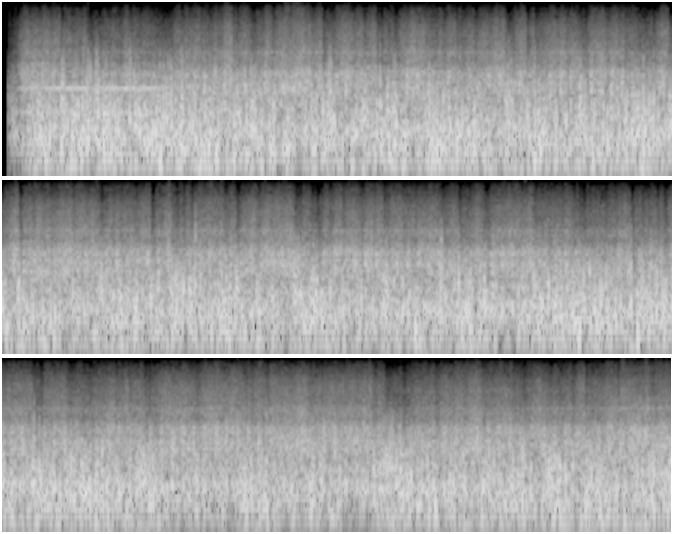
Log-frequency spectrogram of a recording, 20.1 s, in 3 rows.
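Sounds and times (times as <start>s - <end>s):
steady whine: 0.0s - 12.4s
train running at speed: 0.0s - 20.0s.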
